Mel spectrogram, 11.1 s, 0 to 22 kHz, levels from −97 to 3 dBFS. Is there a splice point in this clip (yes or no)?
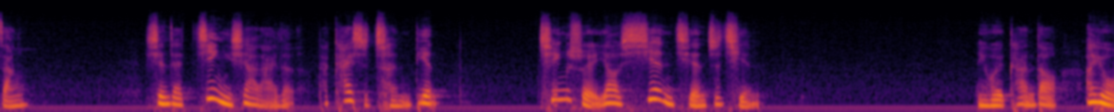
no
